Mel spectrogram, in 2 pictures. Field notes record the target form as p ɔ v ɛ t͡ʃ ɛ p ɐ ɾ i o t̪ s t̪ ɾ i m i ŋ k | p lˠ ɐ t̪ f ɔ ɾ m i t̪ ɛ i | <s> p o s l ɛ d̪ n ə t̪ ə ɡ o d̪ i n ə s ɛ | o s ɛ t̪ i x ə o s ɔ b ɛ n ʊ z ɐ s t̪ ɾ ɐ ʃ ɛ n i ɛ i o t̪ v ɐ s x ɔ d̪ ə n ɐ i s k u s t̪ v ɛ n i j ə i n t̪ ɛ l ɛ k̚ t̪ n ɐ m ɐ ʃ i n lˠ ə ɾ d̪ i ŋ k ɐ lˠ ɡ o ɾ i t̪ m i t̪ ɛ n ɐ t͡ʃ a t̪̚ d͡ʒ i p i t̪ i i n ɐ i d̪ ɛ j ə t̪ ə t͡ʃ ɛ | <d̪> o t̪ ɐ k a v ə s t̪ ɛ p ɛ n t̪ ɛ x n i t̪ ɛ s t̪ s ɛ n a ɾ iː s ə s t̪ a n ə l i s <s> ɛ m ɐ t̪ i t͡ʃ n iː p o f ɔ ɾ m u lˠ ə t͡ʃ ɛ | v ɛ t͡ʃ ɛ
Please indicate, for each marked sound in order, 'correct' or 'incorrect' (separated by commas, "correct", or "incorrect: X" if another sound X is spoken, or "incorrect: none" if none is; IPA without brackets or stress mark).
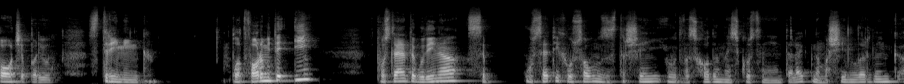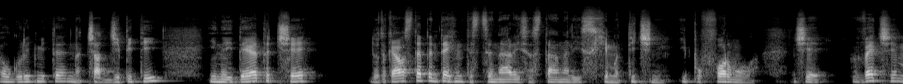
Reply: incorrect: f, correct, incorrect: x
